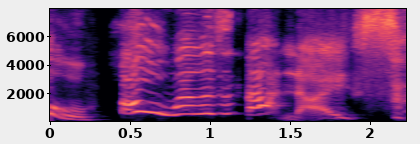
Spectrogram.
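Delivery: strained, shrill-free fake delight; high-pitched mum. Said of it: "her pitch was a lot higher".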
